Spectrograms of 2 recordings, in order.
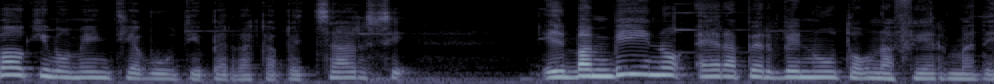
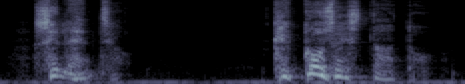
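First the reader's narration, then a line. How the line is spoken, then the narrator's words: Whispered. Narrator (Italian): bisbigliò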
